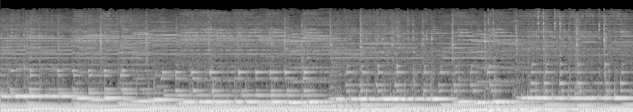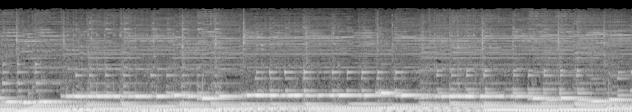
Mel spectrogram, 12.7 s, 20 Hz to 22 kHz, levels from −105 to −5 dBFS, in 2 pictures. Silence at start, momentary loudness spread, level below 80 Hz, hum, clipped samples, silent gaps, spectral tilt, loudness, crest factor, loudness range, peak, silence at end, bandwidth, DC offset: 0 s; 2 LU; -22 dBFS; none; under 0.1%; none; -6.5 dB/octave; -16 LUFS; 12 dB; 1 LU; -4 dBFS; 0 s; 15 kHz; under 0.1%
